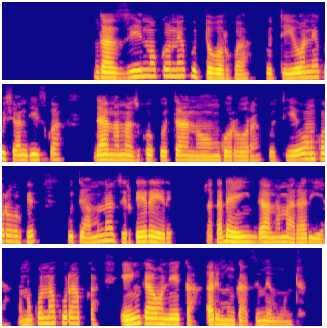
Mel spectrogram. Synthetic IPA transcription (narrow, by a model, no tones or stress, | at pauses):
ŋɡaziːno̞konekuto̞rwakutiːo̞ne̞kuʃandiswa | ndaːnamaʐiko̞ko̞taːno̞ːŋɡo̞ɾo̞ɾakutiio̞ŋɡo̞ɾo̞rwe̞ | kutiɦamunaʐirwe̞ɾe̞ɾe̞ | ʐ̥akaɗaindaːnamaɾaɾijaːno̞konakuɾap̚ka | ɦeiŋɡeao̞ne̞kaaɾimuŋɡazime̞muːntʰu̥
